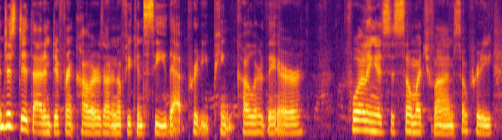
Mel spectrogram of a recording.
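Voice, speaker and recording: Against noticeable background noise, a woman with a very deep, low pitch speaks at a moderate pace with lively intonation. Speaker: card-making crafter. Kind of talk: crafting tutorial. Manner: casual, rambling with fillers.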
